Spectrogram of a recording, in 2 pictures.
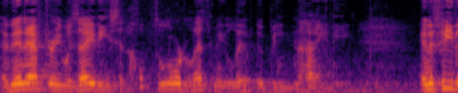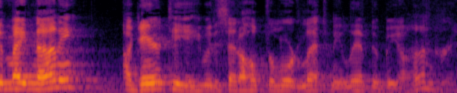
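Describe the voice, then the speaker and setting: Speaking very fast with an American accent, a man uses a fairly high pitch. His loudness swings widely, and room echo is audible. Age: 60s. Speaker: pastor. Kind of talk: Bible study teaching. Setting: church. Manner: repetitive, stammering restarts.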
